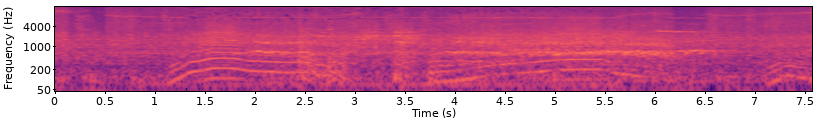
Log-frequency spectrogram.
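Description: A small racing buggy's engine revs and whines.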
